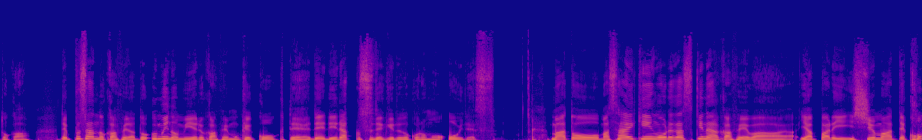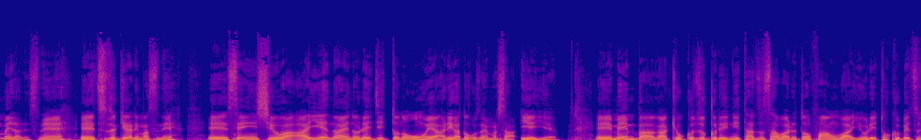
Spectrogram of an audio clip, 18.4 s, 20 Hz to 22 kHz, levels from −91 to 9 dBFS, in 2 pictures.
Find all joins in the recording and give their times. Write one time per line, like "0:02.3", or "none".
0:05.4
0:10.0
